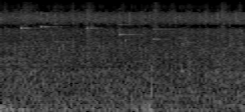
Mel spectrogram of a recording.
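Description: Ocean waves wash along a rocky, mussel-covered shoreline near Mossel Bay, South Africa, producing a steady, low broadband rush with soft swells and gurgles and no voices.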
